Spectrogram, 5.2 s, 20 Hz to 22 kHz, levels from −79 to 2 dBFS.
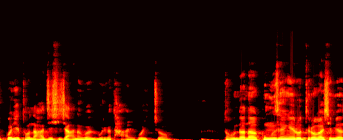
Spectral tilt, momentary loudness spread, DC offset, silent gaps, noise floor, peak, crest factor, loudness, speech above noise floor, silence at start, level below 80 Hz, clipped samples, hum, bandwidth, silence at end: -6.5 dB/octave; 13 LU; under 0.1%; none; -36 dBFS; -4 dBFS; 12 dB; -17 LUFS; 21 dB; 0 s; -40 dBFS; under 0.1%; none; 11 kHz; 0 s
